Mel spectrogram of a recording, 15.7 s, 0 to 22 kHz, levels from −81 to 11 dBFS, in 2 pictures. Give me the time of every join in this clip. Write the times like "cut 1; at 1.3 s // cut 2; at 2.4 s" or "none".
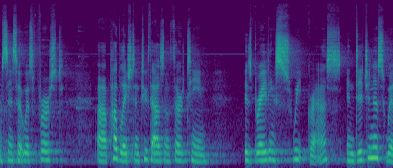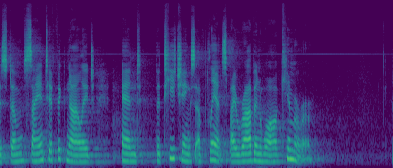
none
